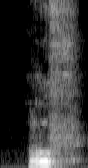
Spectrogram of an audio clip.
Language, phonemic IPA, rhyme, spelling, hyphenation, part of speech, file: Dutch, /ruf/, -uf, roef, roef, noun, Nl-roef.ogg
- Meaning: 1. cabin (on a boat) 2. tapering lid of a coffin, with a triangular cross-section 3. triangular frame placed over a coffin or bier, on which a cloth is laid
